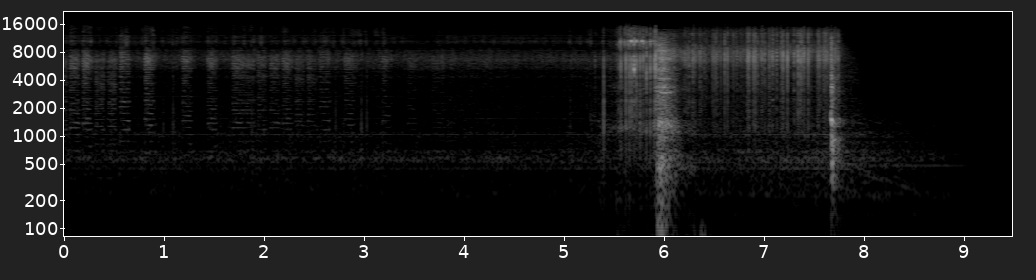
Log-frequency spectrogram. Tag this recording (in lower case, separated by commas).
inside a small room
